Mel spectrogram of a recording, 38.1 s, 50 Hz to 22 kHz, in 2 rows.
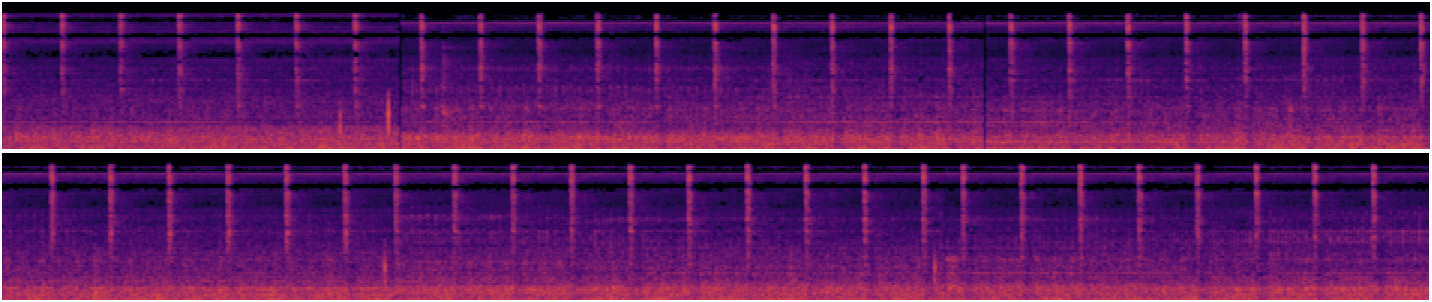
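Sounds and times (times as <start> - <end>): machine humming: 0.0 - 38.0
sharp high click: 0.8 - 8.9, 13.4 - 14.4.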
